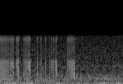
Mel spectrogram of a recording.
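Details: Soft, low rumbling breath sound with a faint fluttering quality from a sleeping cat over steady low room hum: cat snoring.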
